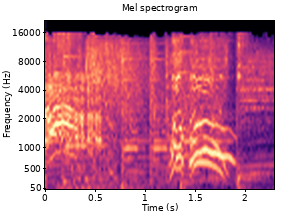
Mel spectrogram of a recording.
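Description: Cartoon sound track: background music under high-pitched wordless yelps from cartoon characters. Two or three cries that rise and fall in pitch come close together in the last half second.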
